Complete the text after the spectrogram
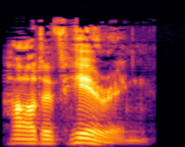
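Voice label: "hard-of-hearing", British English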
